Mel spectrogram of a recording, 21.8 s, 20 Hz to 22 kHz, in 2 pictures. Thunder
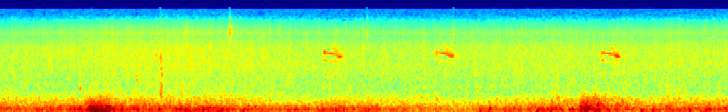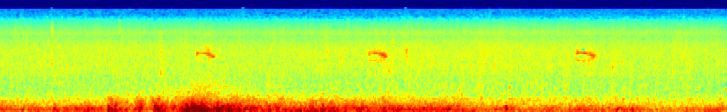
12.2 18.0

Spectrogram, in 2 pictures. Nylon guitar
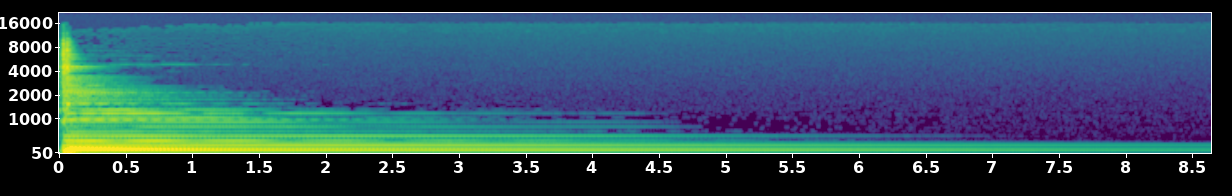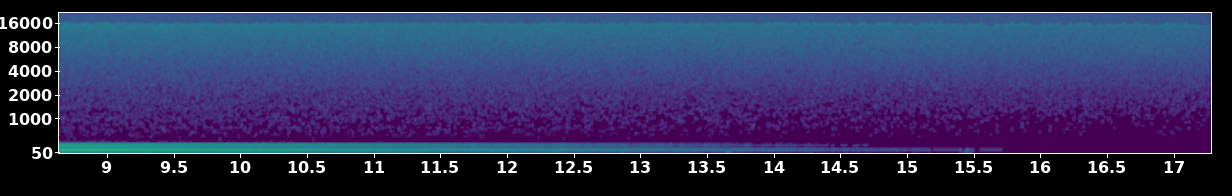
0.0 8.8

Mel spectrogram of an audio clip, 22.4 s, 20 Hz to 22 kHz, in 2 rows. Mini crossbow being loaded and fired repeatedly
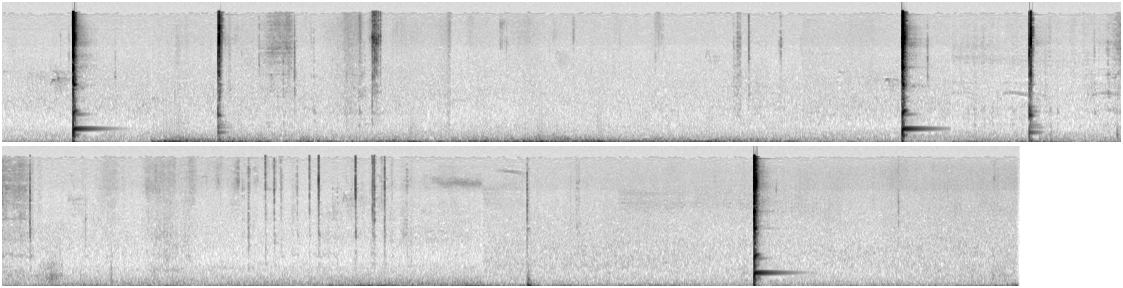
13.6 15.2

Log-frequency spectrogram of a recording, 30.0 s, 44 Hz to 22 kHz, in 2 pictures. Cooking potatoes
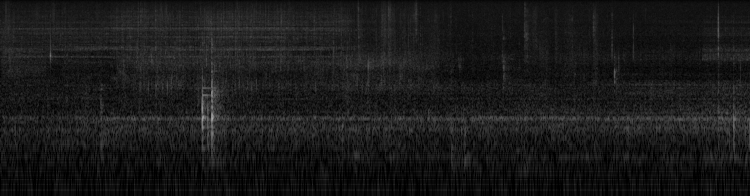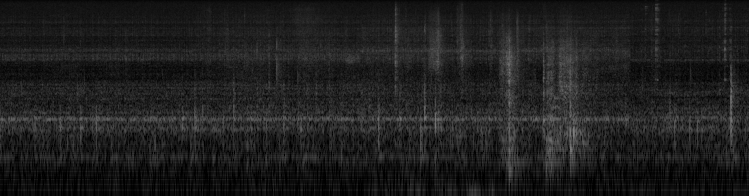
12.7 29.9

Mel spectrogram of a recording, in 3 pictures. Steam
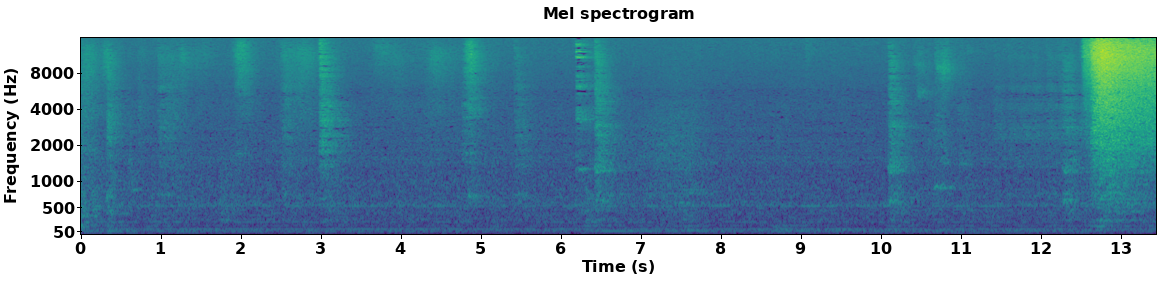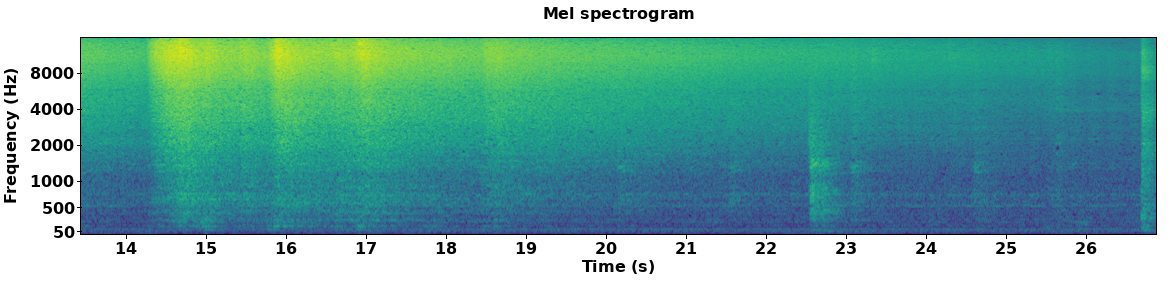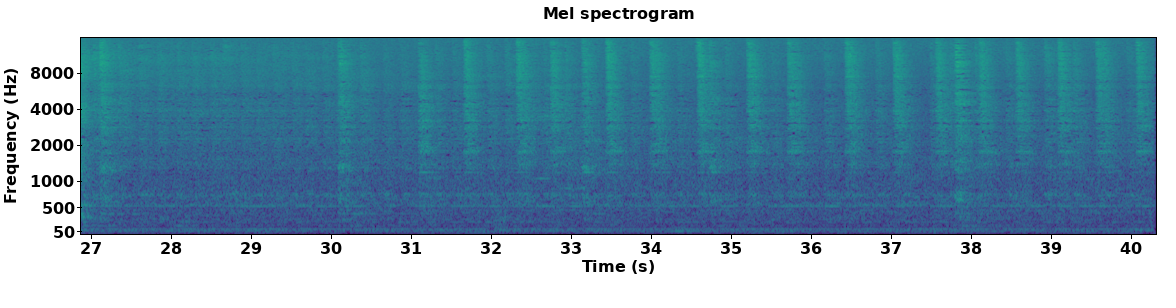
12.5 27.3

